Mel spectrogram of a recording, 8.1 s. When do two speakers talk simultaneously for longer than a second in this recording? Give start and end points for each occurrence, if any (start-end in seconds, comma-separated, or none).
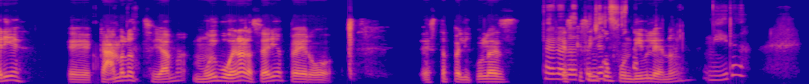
5.6-6.9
